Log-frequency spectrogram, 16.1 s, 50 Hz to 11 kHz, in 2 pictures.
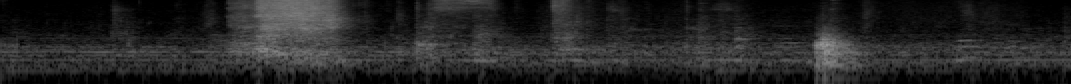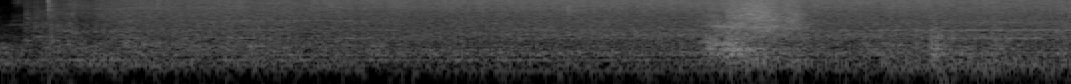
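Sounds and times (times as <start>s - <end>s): water spraying from shower head: 8.2s - 16.0s.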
